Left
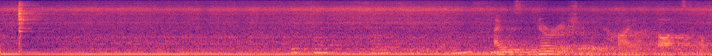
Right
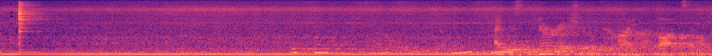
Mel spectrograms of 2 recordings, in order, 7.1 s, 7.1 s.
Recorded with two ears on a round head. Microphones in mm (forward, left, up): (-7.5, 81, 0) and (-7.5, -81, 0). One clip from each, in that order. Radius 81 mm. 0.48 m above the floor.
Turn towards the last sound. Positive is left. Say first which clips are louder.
# left 1 dB
turn(degrees=15)  # may be behind; listen again after turning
